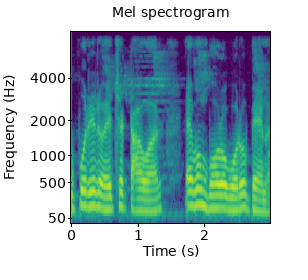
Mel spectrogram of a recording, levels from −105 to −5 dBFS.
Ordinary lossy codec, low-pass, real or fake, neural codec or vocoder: none; 7.2 kHz; real; none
